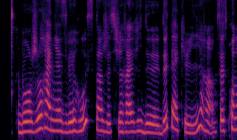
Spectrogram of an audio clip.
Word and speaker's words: Verroust: Bonjour Agnès Véroust, je suis ravie de t'accueillir. Ça se prononce bien comme ça, ton nom de famille?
